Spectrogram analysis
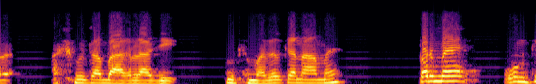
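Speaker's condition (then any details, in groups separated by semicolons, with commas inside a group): Cerebral palsy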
